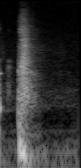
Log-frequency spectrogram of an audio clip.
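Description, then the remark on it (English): A single sharp sneeze bursts out, a quick explosive blast of breath that fades fast, with a faint intake just before it. “Bless you.”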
